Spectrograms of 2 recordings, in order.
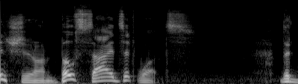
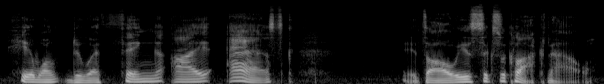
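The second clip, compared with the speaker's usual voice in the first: ordinary delivery, nothing marked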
